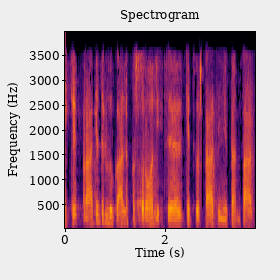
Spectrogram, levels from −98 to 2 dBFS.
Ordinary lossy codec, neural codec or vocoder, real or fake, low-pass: AAC, 16 kbps; codec, 16 kHz, 1.1 kbps, Voila-Tokenizer; fake; 3.6 kHz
